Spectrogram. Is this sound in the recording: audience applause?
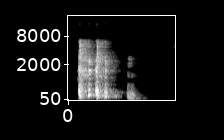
no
